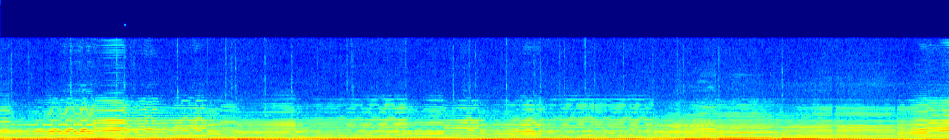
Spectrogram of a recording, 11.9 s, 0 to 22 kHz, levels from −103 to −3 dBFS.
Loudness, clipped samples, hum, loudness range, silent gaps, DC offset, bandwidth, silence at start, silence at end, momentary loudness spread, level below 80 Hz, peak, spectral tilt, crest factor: -27 LUFS; under 0.1%; none; 1 LU; none; under 0.1%; 7 kHz; 0 s; 0 s; 6 LU; -42 dBFS; -12 dBFS; -7.5 dB/octave; 14 dB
